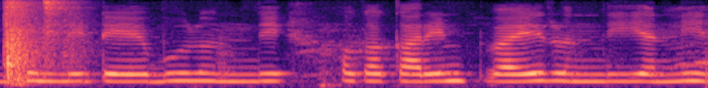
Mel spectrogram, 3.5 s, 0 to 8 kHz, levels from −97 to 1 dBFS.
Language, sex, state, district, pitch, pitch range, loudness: Telugu, female, Andhra Pradesh, Sri Satya Sai, 250 Hz, 245-260 Hz, -23 LUFS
